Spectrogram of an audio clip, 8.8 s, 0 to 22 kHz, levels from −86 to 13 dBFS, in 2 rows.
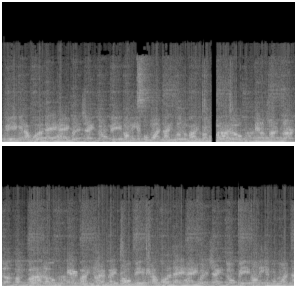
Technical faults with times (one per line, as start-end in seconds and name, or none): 0.00-8.79 channel delay (doubling)
0.00-8.79 block size mismatch (truncated)
3.14-3.21 digital broadcast dropout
